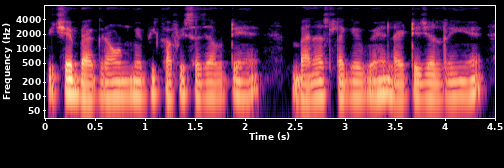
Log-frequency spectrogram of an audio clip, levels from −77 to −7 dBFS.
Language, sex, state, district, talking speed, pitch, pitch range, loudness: Hindi, male, Jharkhand, Ranchi, 200 wpm, 100 Hz, 95-110 Hz, -20 LUFS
